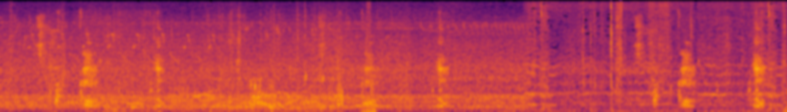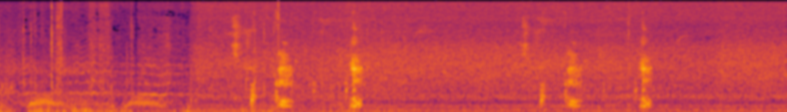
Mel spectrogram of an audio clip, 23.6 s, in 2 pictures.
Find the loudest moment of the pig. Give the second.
17 s.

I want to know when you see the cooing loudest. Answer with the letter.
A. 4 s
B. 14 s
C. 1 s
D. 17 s
A.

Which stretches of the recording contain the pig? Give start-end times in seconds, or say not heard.
0.6-2.5, 4.8-6.8, 9.5-11.5, 15.3-17.2, 19.6-21.6.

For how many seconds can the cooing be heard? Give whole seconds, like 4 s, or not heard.
12 s.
